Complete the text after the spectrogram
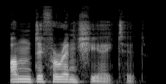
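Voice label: "undifferentiated", British English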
